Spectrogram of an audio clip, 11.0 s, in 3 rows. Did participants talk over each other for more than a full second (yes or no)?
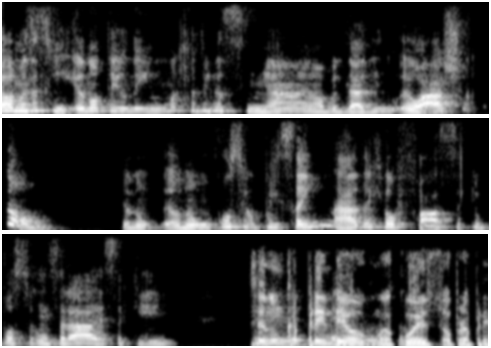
yes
